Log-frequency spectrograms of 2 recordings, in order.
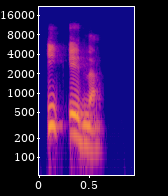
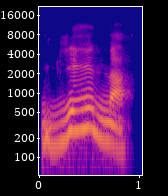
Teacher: su sonido nunca será estrictamente vocálico, sino que adquiere un sonido un poco más parecido a la consonante y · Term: semiconsonante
